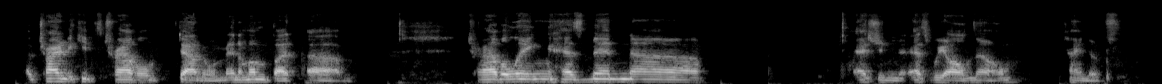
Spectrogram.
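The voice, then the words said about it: New England accent. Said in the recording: “you can hear it ... I can hear the New England”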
